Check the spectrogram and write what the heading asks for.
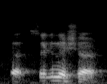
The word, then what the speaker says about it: signature: uh the column number a signature yeah allows it without g without glasses g uh if you speak quickly sure uh but it's there it's just a little bit quiet signature signature we can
